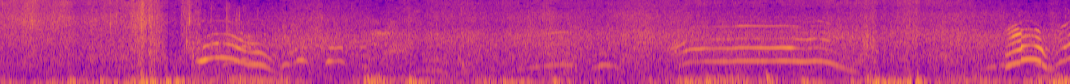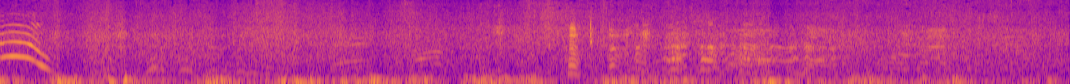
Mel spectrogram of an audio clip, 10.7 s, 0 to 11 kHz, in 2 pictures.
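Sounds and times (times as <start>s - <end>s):
whitewater roaring as a raft rushes through rapids: 0.0s - 10.6s
several excited voices whooping and shouting: 1.0s - 1.8s, 2.6s - 5.8s
laughter: 1.2s - 3.2s, 5.8s - 6.8s, 8.1s - 9.8s.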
